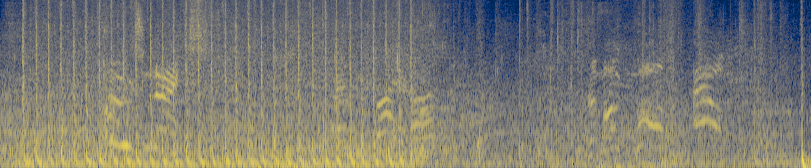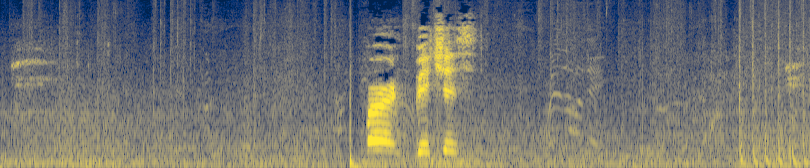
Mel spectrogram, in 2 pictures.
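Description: Zombies screech and groan nearby.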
